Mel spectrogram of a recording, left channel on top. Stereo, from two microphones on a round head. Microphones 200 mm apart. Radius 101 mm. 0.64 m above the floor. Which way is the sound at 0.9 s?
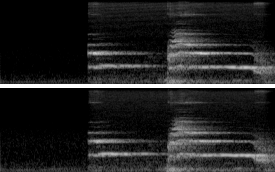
50° left (ahead or behind).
